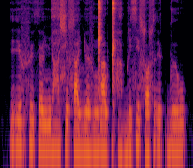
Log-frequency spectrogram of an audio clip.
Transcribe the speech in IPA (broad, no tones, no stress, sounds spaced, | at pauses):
rʲ ø v f y θ ø ɲ a̤ ɕ ɯ ɬ a ʎ ø v ŋ͡ǁ a w ǁʰ a̤ b i sʲ i ɬ ɔ ɬ r y k b ɯ w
